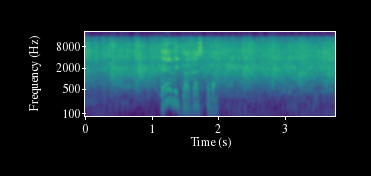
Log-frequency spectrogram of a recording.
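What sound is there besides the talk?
audience clapping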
